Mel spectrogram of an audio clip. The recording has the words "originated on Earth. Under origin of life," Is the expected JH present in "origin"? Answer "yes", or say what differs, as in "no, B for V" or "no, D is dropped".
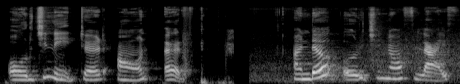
yes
